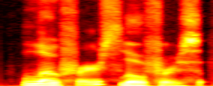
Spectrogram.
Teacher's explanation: rounding your lips and making that long o sound followed by a short uh sound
